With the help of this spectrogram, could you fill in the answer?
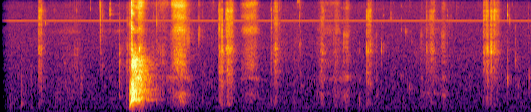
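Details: Pet dog indoors beside a coffee table while its owner eats a meal, giving one short loud bark, then quieter clicks and chewing-like taps in a small room.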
